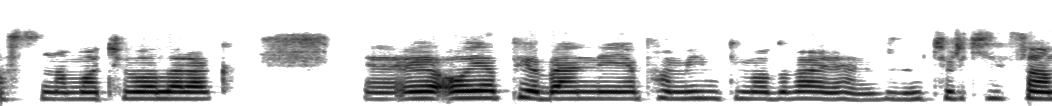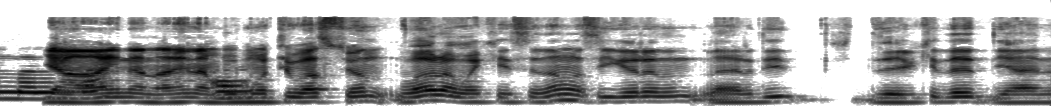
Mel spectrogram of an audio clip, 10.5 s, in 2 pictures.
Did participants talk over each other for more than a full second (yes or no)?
no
